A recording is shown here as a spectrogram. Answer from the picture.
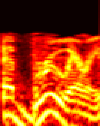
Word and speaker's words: February: So all the years I've been saying February, that's not correct. February. You have to put you actually have to put the R in there.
